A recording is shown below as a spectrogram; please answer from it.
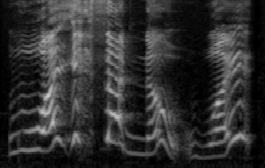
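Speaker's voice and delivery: very loud, high, incredulous cry; real disbelief. Real, not acted. Reader finding her own annotation, loud high disbelief. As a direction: shout it, baffled by your own note.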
